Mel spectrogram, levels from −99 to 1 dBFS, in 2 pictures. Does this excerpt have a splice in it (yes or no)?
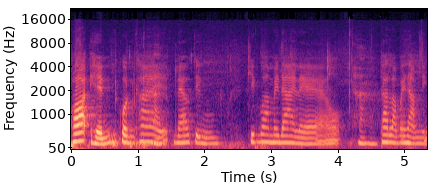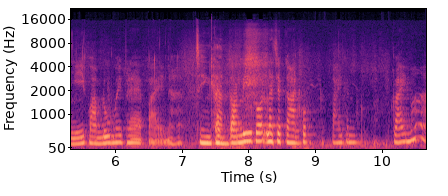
yes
